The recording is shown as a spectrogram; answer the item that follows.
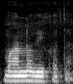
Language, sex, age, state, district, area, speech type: Odia, male, 18-30, Odisha, Balasore, rural, spontaneous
